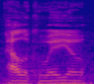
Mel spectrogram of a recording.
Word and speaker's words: Paulo Coelho: One of our book we listened to earlier this year as we road tripped across Canada was The Alchemist, Paulo Coelho, who a Brazilian told me pronounced it correctly.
